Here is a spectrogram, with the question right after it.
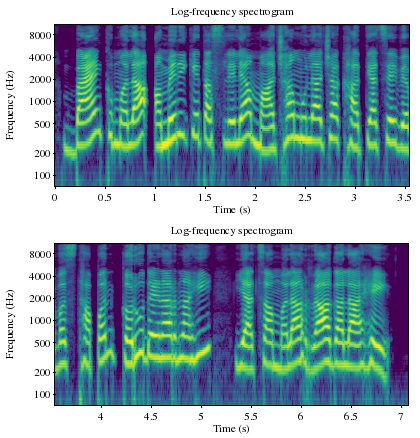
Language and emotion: Marathi, angry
